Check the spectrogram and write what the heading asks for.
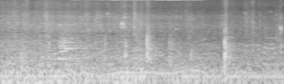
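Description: Street noise: a vehicle engine idling as a steady low rumble under scattered voices, with a few sharp knocks, the loudest about three and a half seconds in.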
